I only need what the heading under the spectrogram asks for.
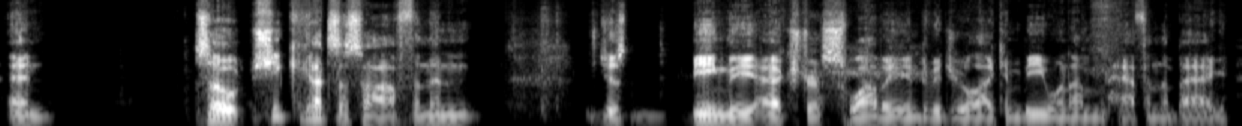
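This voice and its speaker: Speaking a little slowly in a steady tone, with no echo, this thirtysomething guest from Wisconsin spins long, meandering anecdotes on a podcast. It's relaxed conversation, and he mimics other people using dramatic pitch shifts.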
